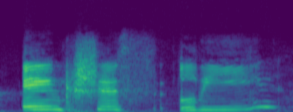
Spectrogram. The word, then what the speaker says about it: anxious: anxiety or anxious or anxiously so the X actually changes pronunciation depending on how we're using the word so anxious and anxiously that X is sort of pronounced like an sh but when we say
